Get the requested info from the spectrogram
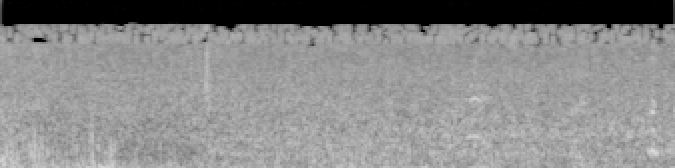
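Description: Shallow mountain stream rushing over rocks in a steady wash of water noise, with a few low rumbles near the start.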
